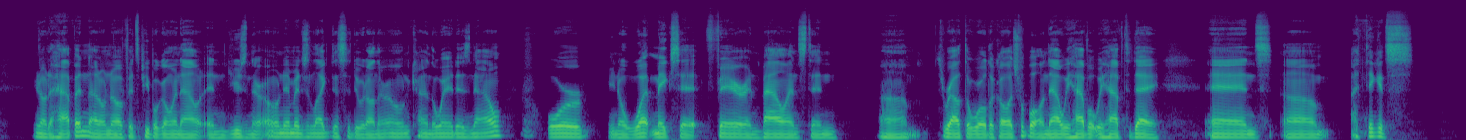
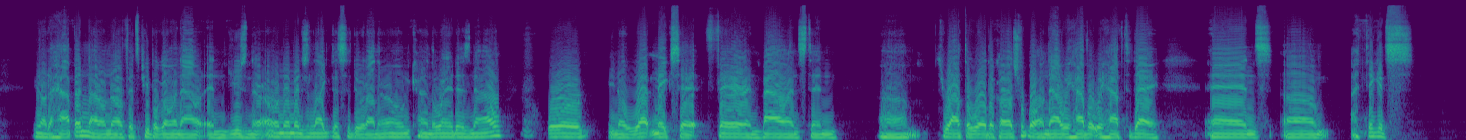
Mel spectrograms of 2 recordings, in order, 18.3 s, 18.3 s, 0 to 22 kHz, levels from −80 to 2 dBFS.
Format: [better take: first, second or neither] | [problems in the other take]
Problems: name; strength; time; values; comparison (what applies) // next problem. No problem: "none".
first | distortion; heavy; 19% of the sound clipped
